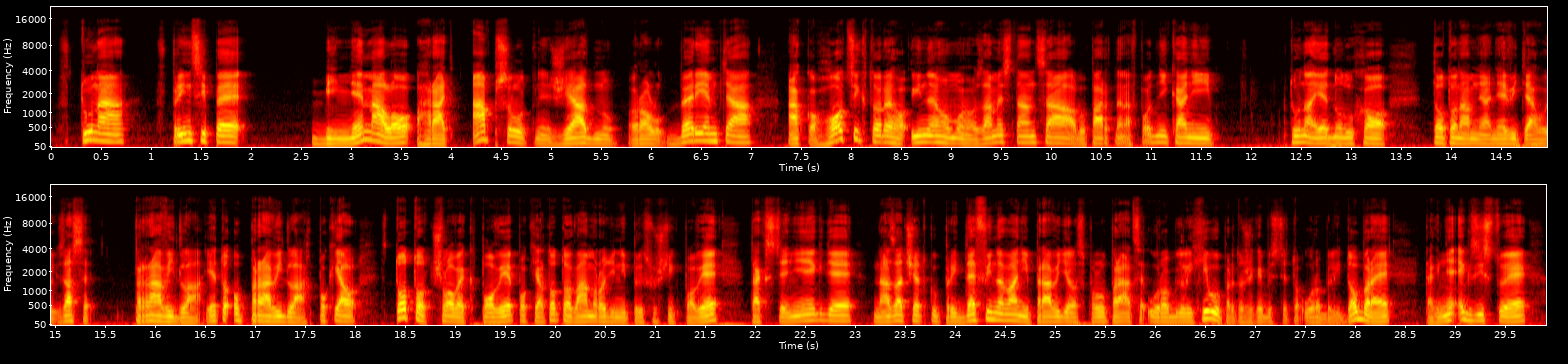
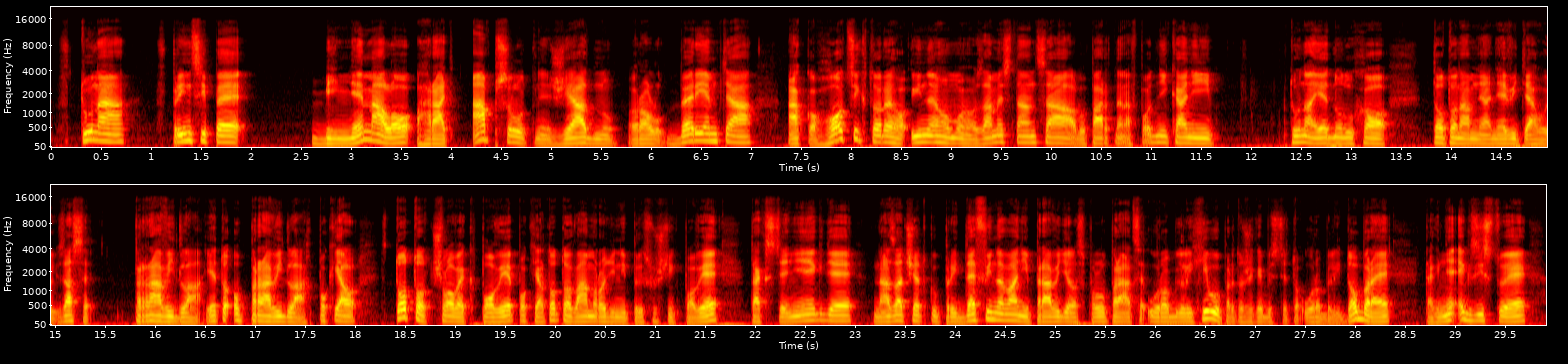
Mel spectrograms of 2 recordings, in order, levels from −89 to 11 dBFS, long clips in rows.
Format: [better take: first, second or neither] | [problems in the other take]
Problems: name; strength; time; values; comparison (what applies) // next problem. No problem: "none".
neither | none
